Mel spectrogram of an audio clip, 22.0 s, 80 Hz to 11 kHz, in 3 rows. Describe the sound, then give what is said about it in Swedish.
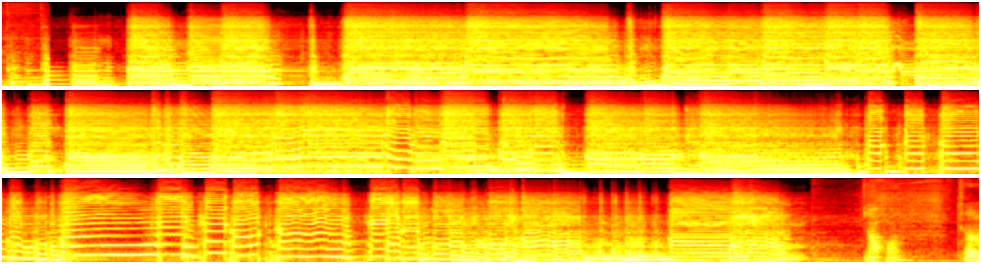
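Heavily distorted electric guitar played through the JCM 800 channel of an amp, loud and continuous with thick chugging chords, sustained notes and a wavering bent lead phrase, ending with a brief drop out. “här är nu JCM 800-kanalen då.”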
